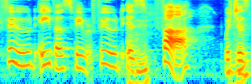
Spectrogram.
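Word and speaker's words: pho: can't really take credit for it but uh my daughter's favorite food Ava's favorite food is fa which is that's how you pronounce p h o not fo it's not Fox oh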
